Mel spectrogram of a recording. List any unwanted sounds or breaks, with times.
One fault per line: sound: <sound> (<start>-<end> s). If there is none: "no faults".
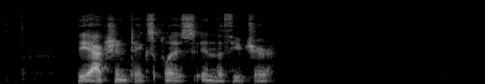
no faults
